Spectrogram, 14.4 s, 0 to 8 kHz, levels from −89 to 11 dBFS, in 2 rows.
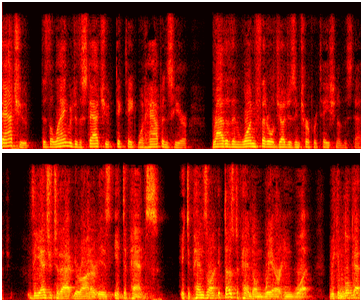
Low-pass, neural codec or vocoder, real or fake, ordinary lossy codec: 7.2 kHz; codec, 16 kHz in and 24 kHz out, 1 kbps, XY-Tokenizer; fake; AAC, 48 kbps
